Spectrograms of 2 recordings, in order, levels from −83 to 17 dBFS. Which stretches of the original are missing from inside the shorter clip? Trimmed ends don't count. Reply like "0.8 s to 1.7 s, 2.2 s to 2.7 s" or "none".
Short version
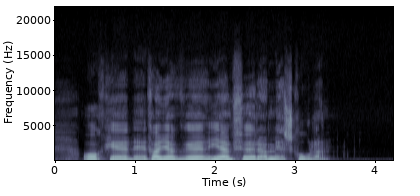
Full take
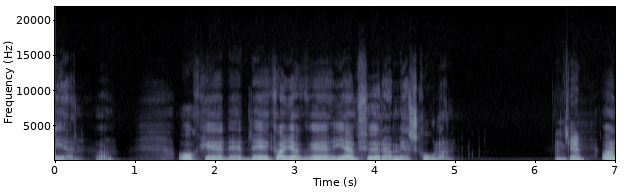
2.3 s to 2.7 s

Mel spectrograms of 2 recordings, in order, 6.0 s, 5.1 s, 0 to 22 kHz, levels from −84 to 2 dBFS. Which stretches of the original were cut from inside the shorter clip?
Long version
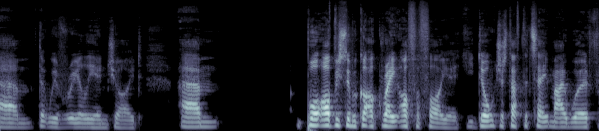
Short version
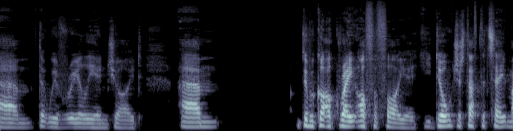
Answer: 3.0 s to 3.4 s

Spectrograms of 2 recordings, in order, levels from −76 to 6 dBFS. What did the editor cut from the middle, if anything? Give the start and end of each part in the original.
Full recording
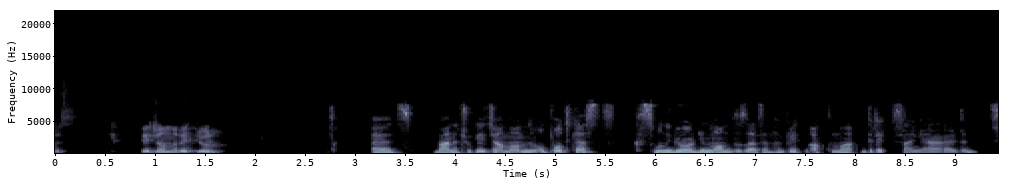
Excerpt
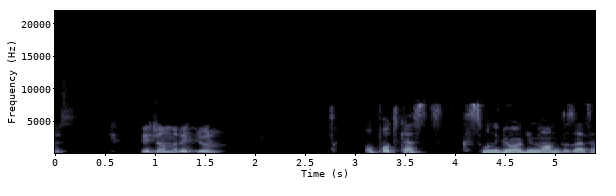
3.1 s to 4.8 s

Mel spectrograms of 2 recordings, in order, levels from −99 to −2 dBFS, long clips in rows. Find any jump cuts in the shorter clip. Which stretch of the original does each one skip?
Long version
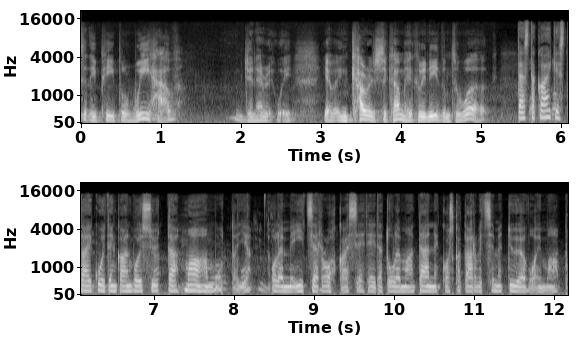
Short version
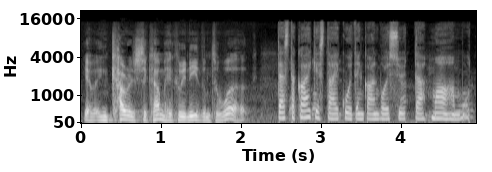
none

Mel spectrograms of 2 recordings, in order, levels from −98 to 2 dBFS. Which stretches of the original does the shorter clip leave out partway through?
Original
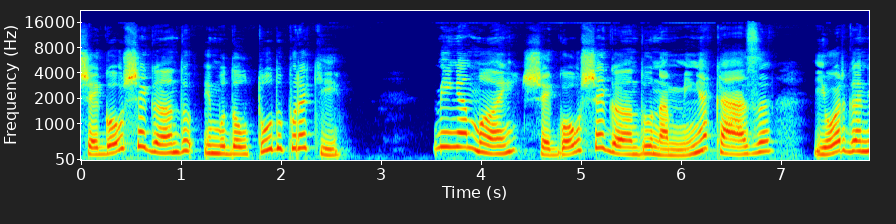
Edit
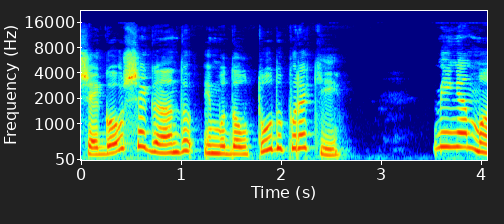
none

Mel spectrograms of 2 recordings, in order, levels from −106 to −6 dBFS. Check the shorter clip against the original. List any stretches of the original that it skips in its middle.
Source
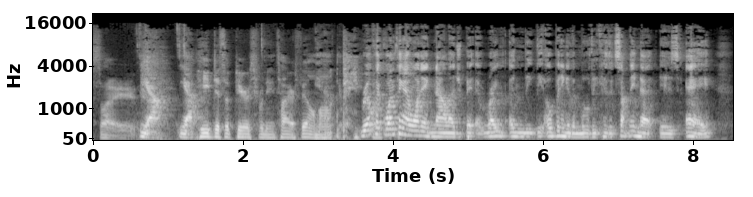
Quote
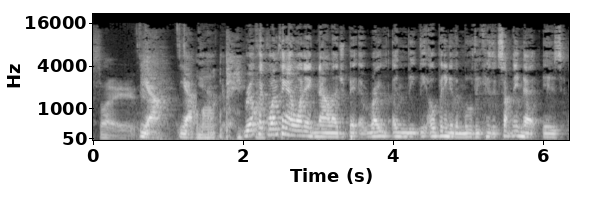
1.4 s to 2.9 s

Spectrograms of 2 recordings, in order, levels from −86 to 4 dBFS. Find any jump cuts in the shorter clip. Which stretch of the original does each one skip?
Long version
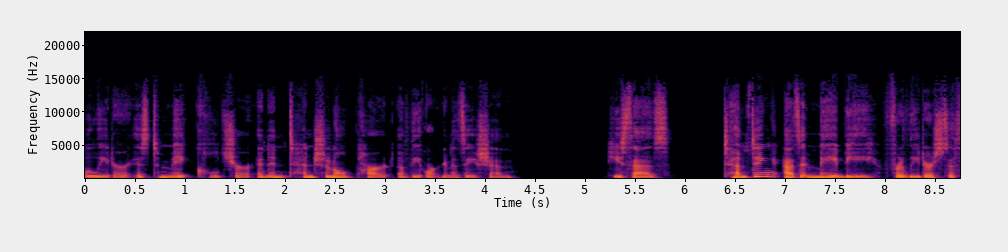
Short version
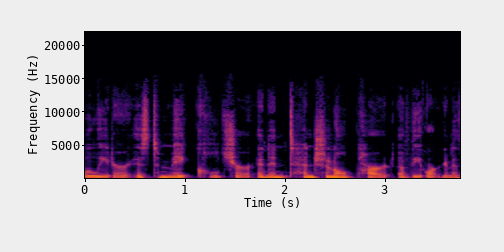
none

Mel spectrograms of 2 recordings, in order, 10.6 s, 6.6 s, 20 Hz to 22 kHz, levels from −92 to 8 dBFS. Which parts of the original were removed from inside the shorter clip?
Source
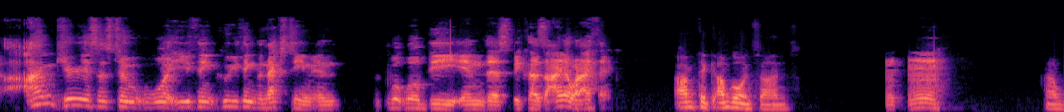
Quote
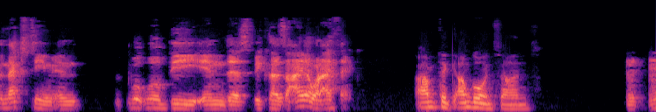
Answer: none

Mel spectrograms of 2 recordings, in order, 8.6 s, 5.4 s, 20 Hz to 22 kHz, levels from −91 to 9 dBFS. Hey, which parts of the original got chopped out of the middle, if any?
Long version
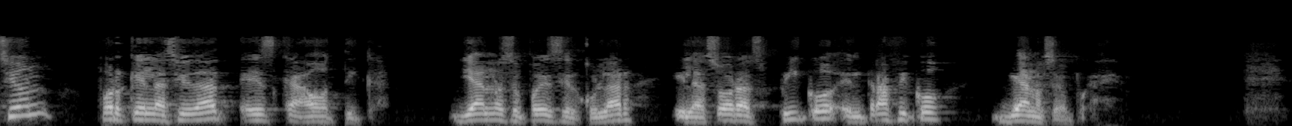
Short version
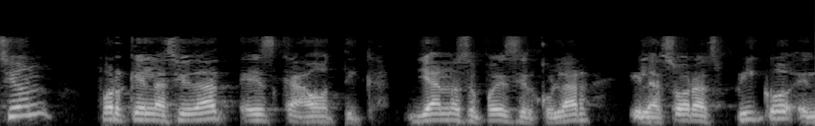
2.7 s to 2.9 s

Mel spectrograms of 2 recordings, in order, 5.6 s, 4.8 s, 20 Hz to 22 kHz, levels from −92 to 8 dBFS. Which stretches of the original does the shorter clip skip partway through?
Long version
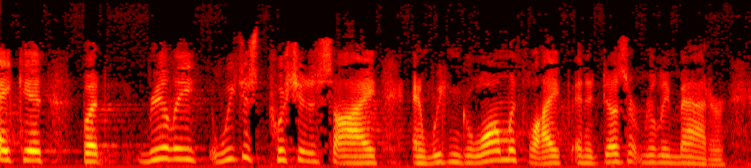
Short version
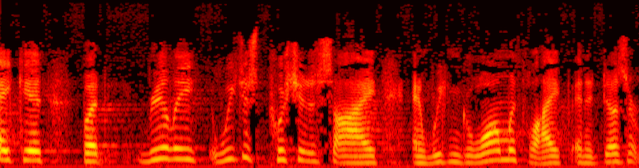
none

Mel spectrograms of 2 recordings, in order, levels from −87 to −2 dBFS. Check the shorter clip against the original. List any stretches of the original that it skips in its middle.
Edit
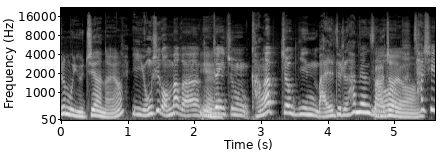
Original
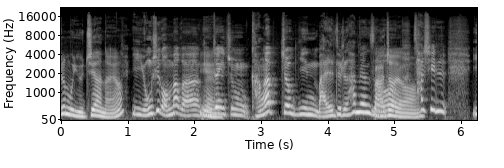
none

